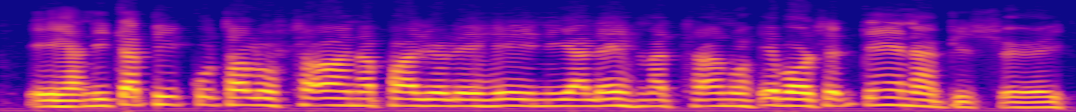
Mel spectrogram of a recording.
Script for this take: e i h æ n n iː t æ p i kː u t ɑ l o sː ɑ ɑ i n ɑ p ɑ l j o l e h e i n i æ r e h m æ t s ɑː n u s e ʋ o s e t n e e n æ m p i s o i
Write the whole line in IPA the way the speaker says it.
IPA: e i h æ n n iː t æ p i kː u t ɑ l o sː ɑ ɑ i n ɑ p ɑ l j o l e h e i n i æ l e h m æ t s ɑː n u h e ʋ o s e t n e e n æ m p i s o i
